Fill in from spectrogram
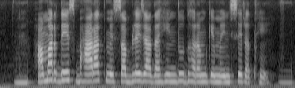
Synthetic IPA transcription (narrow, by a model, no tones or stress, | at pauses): həməɾd̪eːsbʱaːɾət̪mẽsəbled͡ʒjaːd̪aɦɪ̃nd̪ud̪ʱəɾəmkeməɪnseɾət̪ʰɦẽː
